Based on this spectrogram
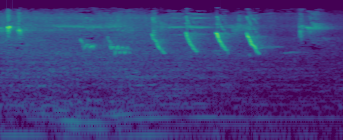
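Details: Javan bush lark song used as a lure to prompt a silent bird to sing: faint high notes, then a run of steep downward-sweeping whistles over a low hum.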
